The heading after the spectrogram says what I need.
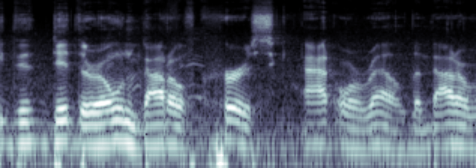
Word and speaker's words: Kursk: And so they took more territory than the German army did when they tried to take Kursk, or Kursk would be the better pronunciation.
